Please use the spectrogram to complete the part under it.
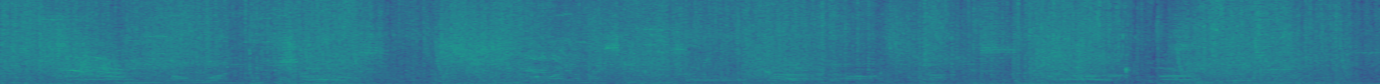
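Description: Laser weapons zap and fire in a skirmish.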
